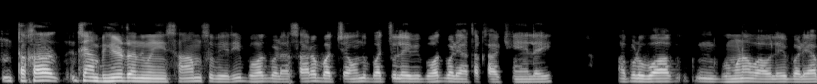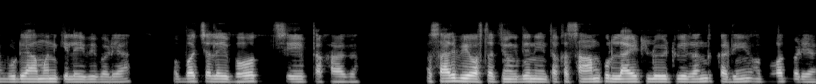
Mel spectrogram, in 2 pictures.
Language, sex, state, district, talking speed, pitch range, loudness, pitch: Garhwali, male, Uttarakhand, Uttarkashi, 185 wpm, 130-140 Hz, -18 LUFS, 135 Hz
